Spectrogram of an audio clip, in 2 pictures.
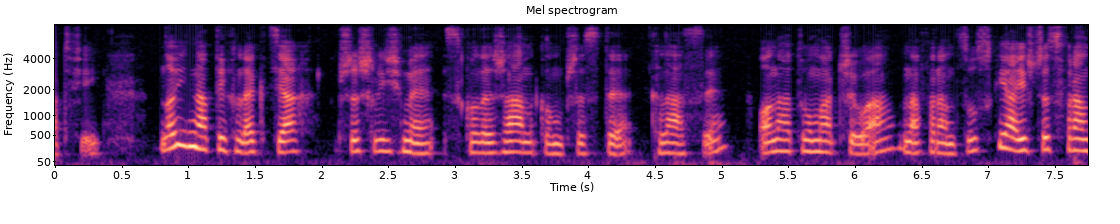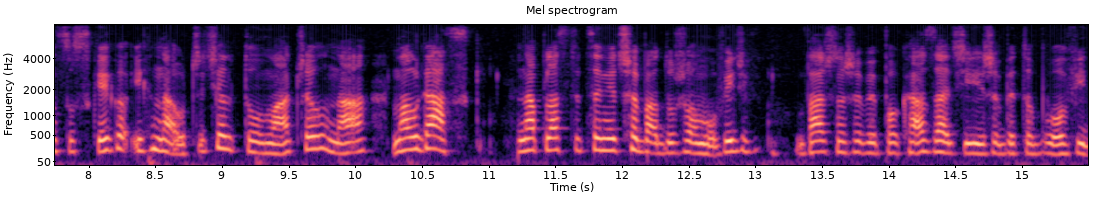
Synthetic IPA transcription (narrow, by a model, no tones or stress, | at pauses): t̪fʲjḛj | nɔinat̪ɘxlɛkt̪sʲjaxpʂɛʂlʲiɕmɘskɔlɛʐankɔ̃w̃pʂɛst̪ɛklasɘ | ʔɔnat̪wumat͡ʂɘwa̰nafɾant̪suskʲiajɛʂt͡ʂɛsfɾant̪suskʲɛɡɔʔixnaut͡ʂɘt͡ɕɛlt̪wumat͡ʂɘwnamalɡaskʲi̥ | naplast̪ɘt̪sɛɲɛtʂɛbad̪uʐɔmuvʲid͡ʑvaʐnɛʐɛbɘpɔkazat͡ɕiʐɛbɘt̪ɔbɘwɔvʲi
